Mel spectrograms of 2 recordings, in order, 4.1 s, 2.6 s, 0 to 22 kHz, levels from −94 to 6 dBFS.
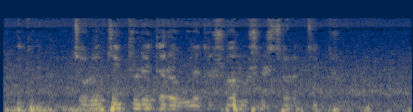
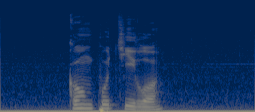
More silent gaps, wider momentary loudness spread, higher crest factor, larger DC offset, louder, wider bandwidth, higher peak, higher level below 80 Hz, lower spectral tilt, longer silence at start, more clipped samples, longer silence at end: neither; second, 20 LU vs 23 LU; first, 26 dB vs 20 dB; second, under 0.1% vs 1%; first, -28 LUFS vs -43 LUFS; second, 11.5 kHz vs 15 kHz; first, 0 dBFS vs -22 dBFS; first, -36 dBFS vs -48 dBFS; about the same, -7 dB/octave vs -7.5 dB/octave; about the same, 0.05 s vs 0 s; neither; about the same, 0 s vs 0 s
